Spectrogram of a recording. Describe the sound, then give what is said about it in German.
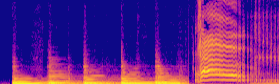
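A short, sharp sneeze bursts out near the end, fairly loud, right after a run of five steady, low, buzzing pulses like rhythmic breathing or purring. “Gesundheit.”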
